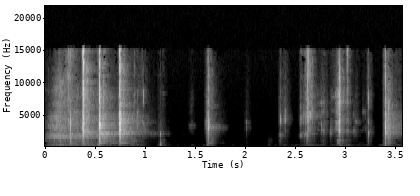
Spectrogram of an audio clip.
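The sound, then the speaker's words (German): A wine bottle with a granulated cork being uncorked: a flurry of sharp clicks and scratchy scraping, a quiet pause with a few isolated ticks, then another burst of creaking, clicking sounds. No voices. “Dann springe ich schnell auf und hole die zweite Flasche. Wein. Mach ihn mal auf.”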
